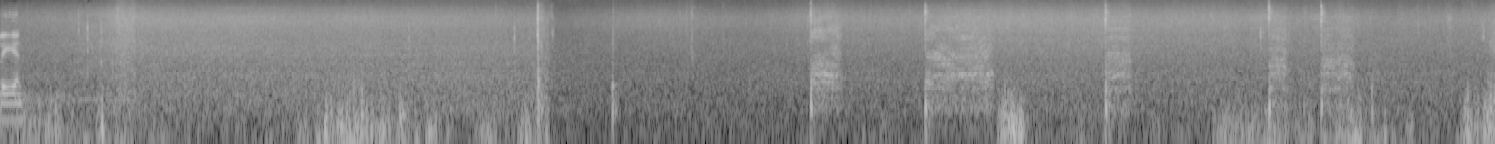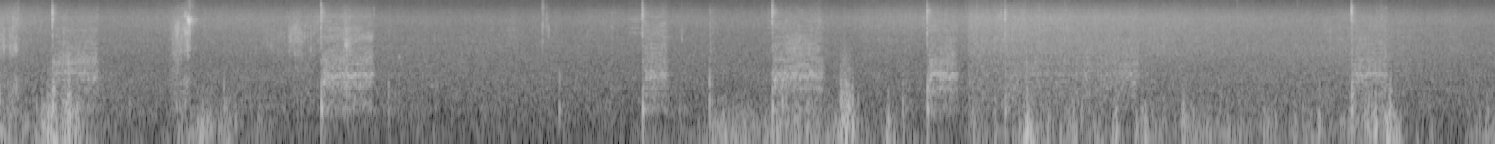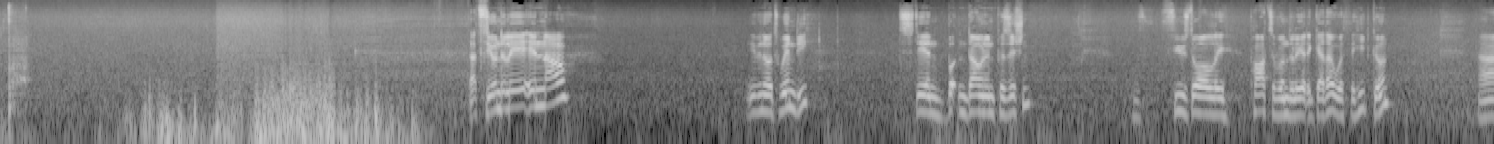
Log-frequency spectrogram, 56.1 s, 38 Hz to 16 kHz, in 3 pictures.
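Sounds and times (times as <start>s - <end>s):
wind buffeting microphone: 3.5s - 6.9s, 12.4s - 13.0s, 15.1s - 20.0s, 20.8s - 22.1s, 26.7s - 36.5s, 38.9s - 42.8s
fabric rustling and scuffing: 21.9s - 23.2s.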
